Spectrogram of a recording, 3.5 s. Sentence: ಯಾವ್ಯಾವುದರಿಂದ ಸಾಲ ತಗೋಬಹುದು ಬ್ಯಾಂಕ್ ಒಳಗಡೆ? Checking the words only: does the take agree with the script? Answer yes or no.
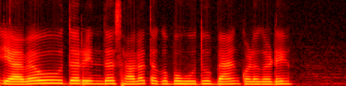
yes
